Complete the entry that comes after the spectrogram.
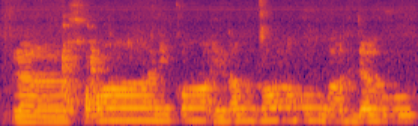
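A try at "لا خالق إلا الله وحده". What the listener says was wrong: iya, bagus.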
